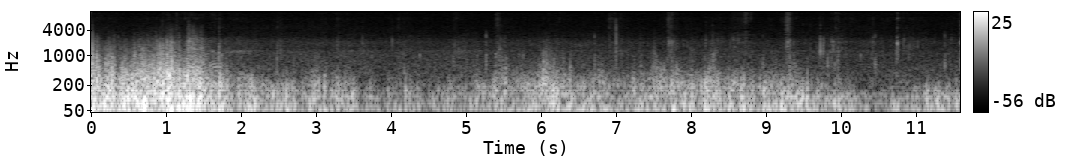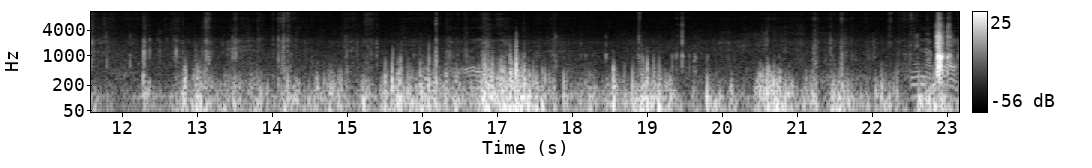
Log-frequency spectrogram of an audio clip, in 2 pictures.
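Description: Wind buffeting the microphone in gusts, strongest in the first two seconds, with scattered scuffs and crunches of footsteps on gravel and dry grass.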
